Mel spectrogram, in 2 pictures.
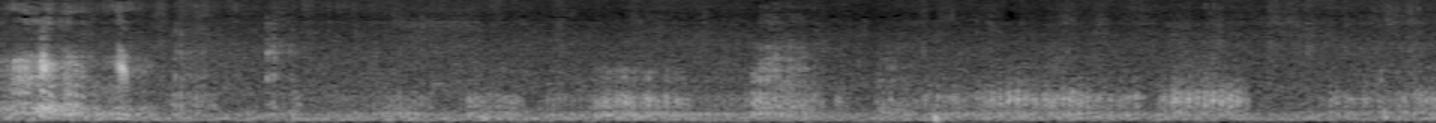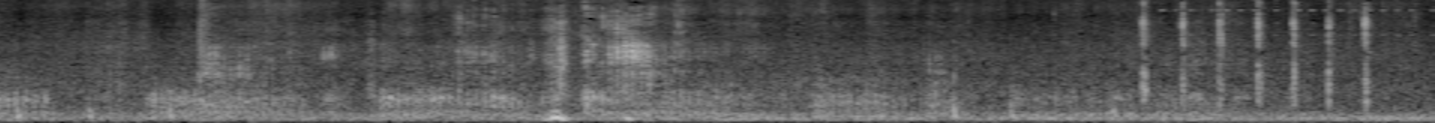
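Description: English bulldog puppies, seven weeks old, play-fighting and growling, loudest right at the start and again about ten seconds in. A run of quick clicks follows near the end.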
